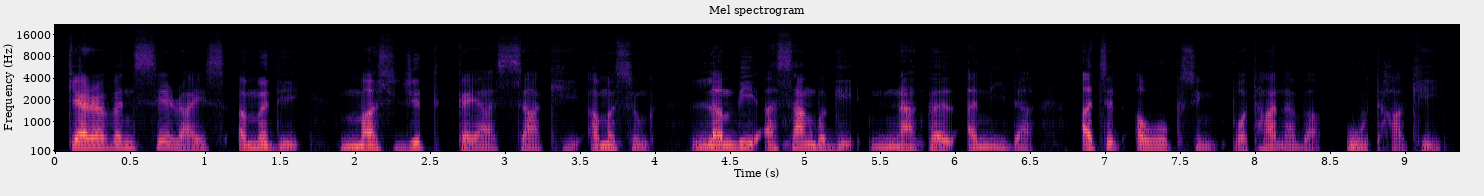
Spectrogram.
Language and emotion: Manipuri, neutral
